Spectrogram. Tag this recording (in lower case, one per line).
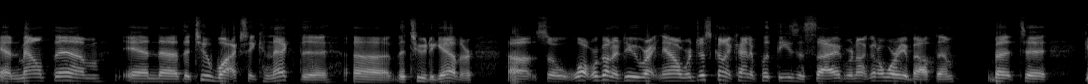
speech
